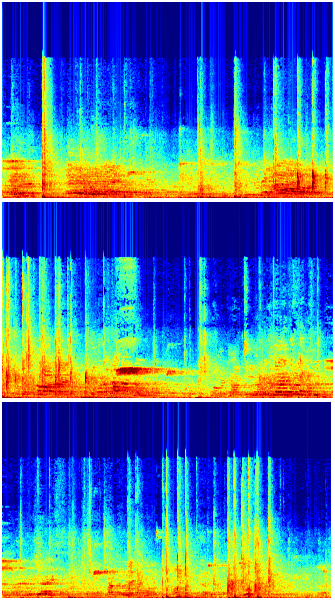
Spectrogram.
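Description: Young men call out and talk loudly in a large echoing hall.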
